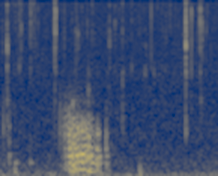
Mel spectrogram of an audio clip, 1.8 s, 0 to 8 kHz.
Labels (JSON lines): {"label": "biophony, low growl", "recorder": "SoundTrap 300"}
